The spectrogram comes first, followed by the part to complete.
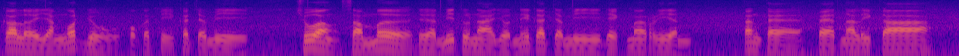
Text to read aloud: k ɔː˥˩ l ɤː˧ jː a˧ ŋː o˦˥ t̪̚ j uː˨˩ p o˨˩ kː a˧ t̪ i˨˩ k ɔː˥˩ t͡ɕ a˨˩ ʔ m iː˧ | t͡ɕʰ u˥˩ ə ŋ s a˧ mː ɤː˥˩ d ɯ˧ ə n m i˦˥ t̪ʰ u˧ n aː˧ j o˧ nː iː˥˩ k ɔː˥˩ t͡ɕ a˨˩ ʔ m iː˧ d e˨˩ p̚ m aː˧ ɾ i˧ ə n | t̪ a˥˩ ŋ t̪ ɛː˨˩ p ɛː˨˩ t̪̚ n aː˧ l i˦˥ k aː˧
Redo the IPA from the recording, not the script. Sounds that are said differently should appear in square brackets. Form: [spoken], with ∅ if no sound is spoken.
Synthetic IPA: k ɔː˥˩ l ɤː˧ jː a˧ ŋː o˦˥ t̪̚ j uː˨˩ p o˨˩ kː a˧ t̪ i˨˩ k ɔː˥˩ t͡ɕ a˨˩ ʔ m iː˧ | t͡ɕʰ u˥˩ ə ŋ s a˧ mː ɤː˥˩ d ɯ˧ ə n m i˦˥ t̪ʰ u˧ n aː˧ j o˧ nː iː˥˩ k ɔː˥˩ t͡ɕ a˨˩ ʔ m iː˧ d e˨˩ [k̚] m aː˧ ɾ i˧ ə n | t̪ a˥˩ ŋ t̪ ɛː˨˩ p ɛː˨˩ t̪̚ n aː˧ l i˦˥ k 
